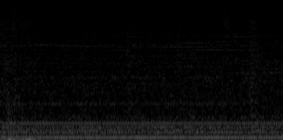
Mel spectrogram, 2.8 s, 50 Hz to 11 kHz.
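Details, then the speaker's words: Rinnai gas boiler after part replacement for error 101 overheat (thought airbound), CO below 50, water up to about 130 degrees: low steady hum with constant tone, no surging or clicks; firing normally, though heating seems slow. "So far we have come up to 130 or so degrees. It does seem to run very slow, but"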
